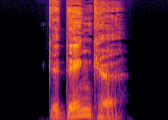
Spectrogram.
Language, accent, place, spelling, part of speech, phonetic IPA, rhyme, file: German, Germany, Berlin, gedenke, verb, [ɡəˈdɛŋkə], -ɛŋkə, De-gedenke.ogg
- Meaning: inflection of gedenken: 1. first-person singular present 2. first/third-person singular subjunctive I 3. singular imperative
